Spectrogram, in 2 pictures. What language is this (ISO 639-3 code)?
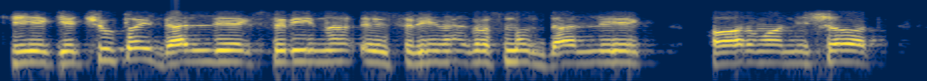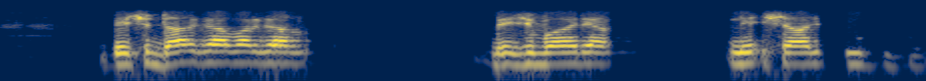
kas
